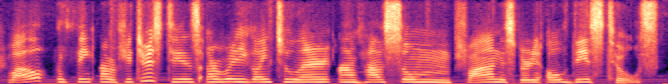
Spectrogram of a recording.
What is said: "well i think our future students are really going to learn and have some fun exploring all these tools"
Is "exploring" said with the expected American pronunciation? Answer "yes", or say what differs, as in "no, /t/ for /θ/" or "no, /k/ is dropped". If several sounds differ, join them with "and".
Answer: no, /l/ is dropped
